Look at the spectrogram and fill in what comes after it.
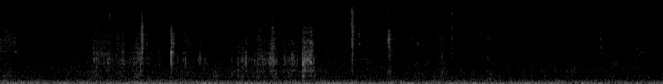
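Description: Close-miked chewing and mouth sounds: irregular small wet clicks and light crunches from eating salad. A steady low hum sits underneath.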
